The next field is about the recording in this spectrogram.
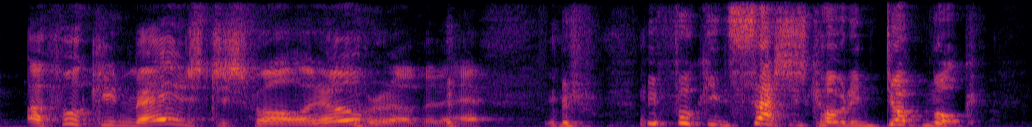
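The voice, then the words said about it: Put-on Yorkshire accent. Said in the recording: “I don't know what a Derby accent is, but I'm gonna do Yorkshire because that's the closest I think it is”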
